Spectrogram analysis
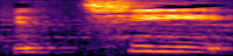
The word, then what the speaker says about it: ITZY: Itzy or Itzy? Yeah, somebody said it's like itchy, itzy. Or like in English it's itzy and in Korean it's itchy.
